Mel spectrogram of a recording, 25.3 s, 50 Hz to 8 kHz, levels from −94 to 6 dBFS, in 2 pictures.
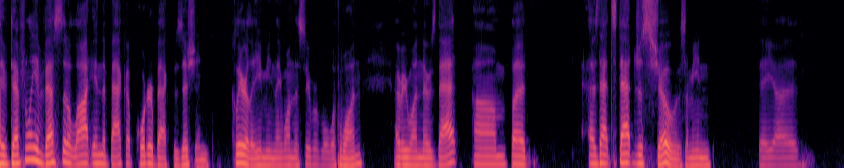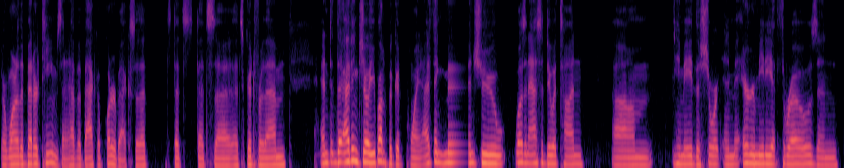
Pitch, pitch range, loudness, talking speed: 135 Hz, 125-150 Hz, -30 LUFS, 195 wpm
